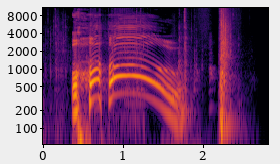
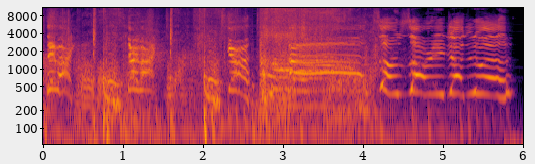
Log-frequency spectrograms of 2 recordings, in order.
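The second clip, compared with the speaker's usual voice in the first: panicked screaming; 6 semitones higher than usual. Real, not acted. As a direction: yell sorry in panic. Screaming apologies while chased.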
